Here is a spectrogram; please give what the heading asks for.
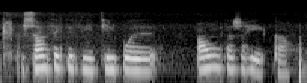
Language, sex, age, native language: Icelandic, female, 11, Icelandic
